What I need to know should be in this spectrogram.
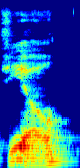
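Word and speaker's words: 九: well the letter nine the number nine is until which is Geo you can think of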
